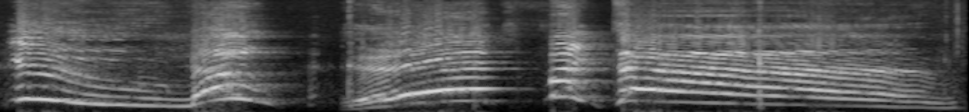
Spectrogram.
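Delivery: drawn-out ring announcer call, building to a huge finish; ring announcer intro. Shown as a demonstration. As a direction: hype the crowd like a ring announcer building to the main event. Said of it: "What's, what is it?".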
